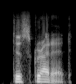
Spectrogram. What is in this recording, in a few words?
"discredit", American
